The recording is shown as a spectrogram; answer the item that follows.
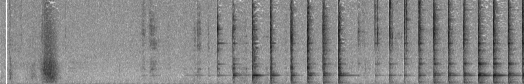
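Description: Hand hammer striking a red-hot steel stem over the horn of an anvil, bending the forged leaf's stem into a curve. After a short rush of noise about a second in, the blows start a few seconds in and run at about three a second, each with a short metallic anvil ring.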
